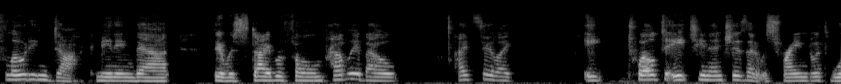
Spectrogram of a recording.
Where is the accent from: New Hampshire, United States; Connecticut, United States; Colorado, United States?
Connecticut, United States; Burlington; I grew up in Burlington, Connecticut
